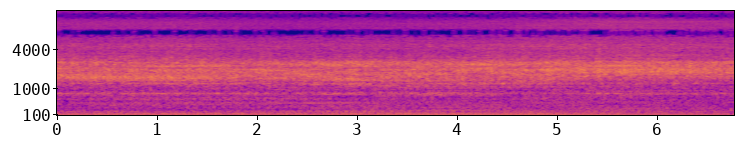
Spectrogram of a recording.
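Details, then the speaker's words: Lexus GX470 V8 with exhaust fitted, first start-up and steady idle: a loud, fast metallic rattle rides over the engine note, which the owner attributes to the alternator; cause suspected, not confirmed. "sounds pretty good it's got exhaust on it but the i can hear that alternator just rattling away it sounds horrible"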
